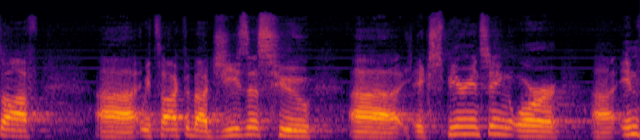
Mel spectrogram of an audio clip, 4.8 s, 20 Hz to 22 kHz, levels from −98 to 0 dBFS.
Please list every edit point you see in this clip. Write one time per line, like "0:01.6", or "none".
0:01.1
0:03.1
